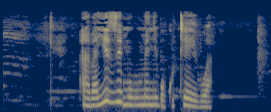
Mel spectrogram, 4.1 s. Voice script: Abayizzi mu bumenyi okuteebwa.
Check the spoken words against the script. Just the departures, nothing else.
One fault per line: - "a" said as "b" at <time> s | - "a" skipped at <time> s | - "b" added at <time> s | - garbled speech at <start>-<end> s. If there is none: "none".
none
